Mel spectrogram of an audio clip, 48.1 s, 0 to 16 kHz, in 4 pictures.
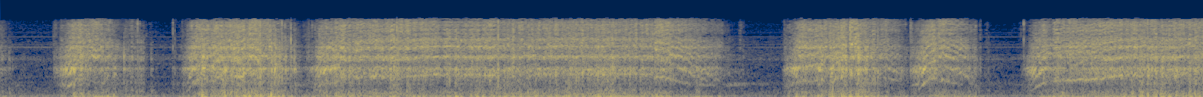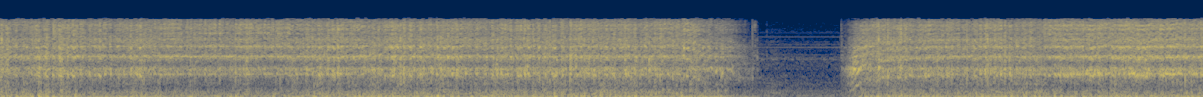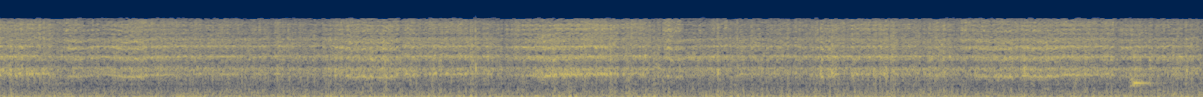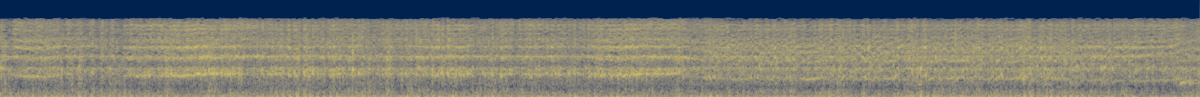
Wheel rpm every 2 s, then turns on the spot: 30, 100, 220, 100, 70, 140, 230, 230, 230, 140, 120, 230, 230, 230, 220, 230, 230, 220, 230, 230, 230, 210, 160, 160.
none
